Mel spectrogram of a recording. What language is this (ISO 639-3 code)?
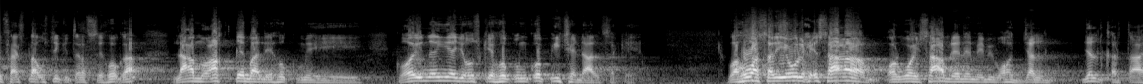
urd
